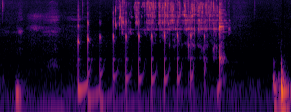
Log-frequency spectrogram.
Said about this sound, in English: That sounded like a pour from a bottle that could have been cleaned and reused.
